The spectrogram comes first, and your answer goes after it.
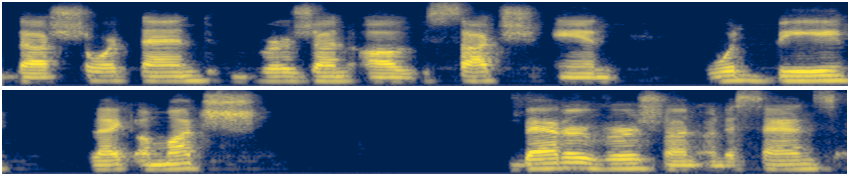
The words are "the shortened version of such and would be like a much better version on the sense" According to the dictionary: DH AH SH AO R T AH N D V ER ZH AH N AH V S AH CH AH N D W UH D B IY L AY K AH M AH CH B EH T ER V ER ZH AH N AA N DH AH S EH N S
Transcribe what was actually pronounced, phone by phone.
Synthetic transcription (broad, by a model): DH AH SH AO R T AH N D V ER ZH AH N AH V S AH CH AH N D W UH D B IY L AY K AH M AH CH B EH T ER V ER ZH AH N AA N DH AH S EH N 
